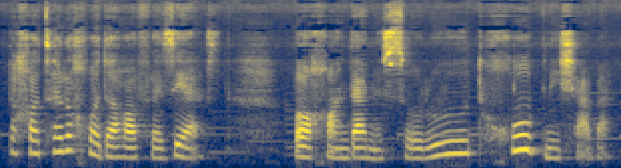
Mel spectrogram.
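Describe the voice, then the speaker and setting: A woman's voice: mid-range voice, lively intonation, mellow, soft background music, lightly acted. A woman voicing a kind, cheerful father in a storybook reading. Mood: reassuring.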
